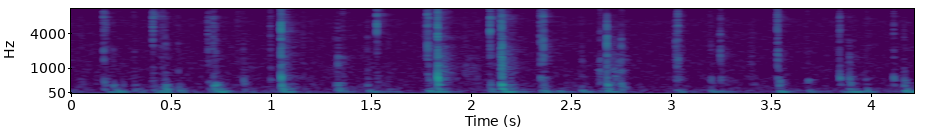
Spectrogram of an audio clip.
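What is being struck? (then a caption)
Plastic laptop keyboard keys. Fingertips with long nails tap and type on the keys of a black plastic laptop keyboard. About sixteen quiet, short clicks come at an uneven pace, each with a dull low thud and a bright plastic tick that dies away almost instantly.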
